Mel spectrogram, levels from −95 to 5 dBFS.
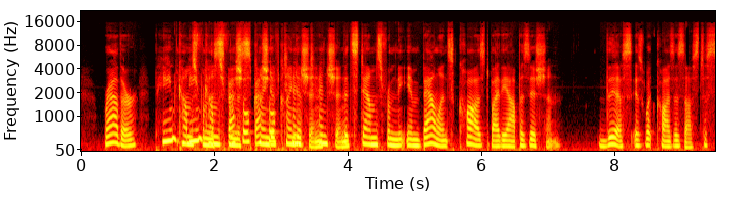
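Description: From 1.61 s to 4.03 s the speech has a doubled audio track. A second, full-band copy trails the original by roughly 400 ms and sits at about the same level. It has no decay and no room colour, so it sounds like a hard, clean echo rather than reverb. It starts and stops abruptly. The likely cause is the audio being captured a second time through a slower path. It ends just before "stems from the imbalance".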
